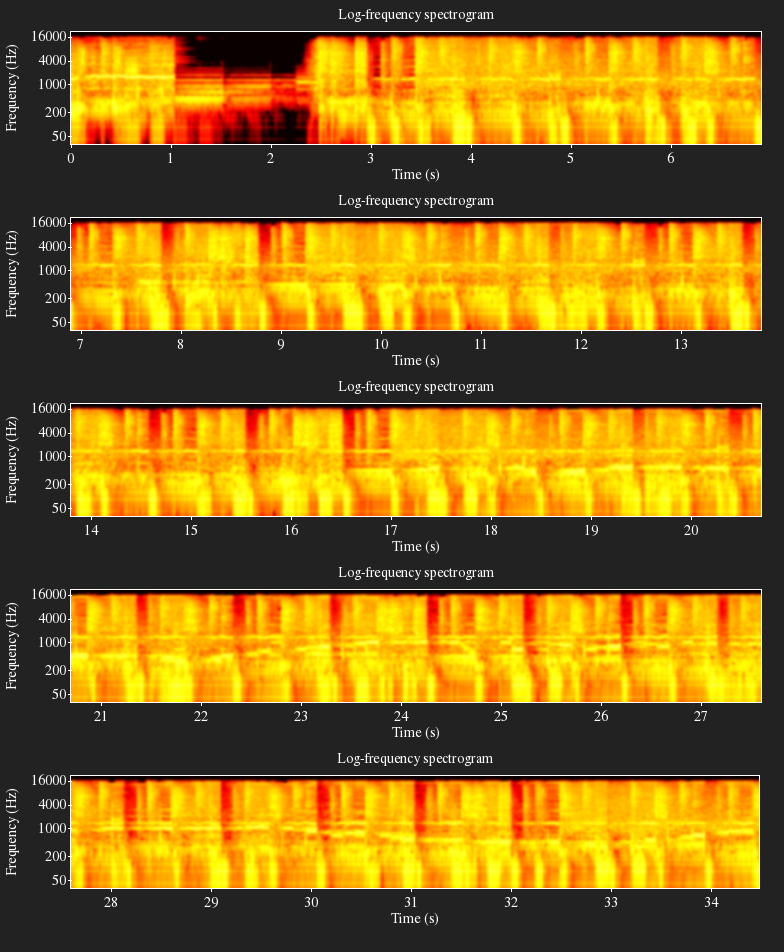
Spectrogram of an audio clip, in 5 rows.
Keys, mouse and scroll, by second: 0.2 scroll down 1, 0.5-15.1 shift+middle drag, 0.8 a, 3.1 KP_7, 5.5 e, 7.0 click, 7.8 click, 9.6 KP_7, 12.7 ctrl+r, 13.7 click, 14.6 scroll up 2, 15.1 ctrl+z, 16.2 g, 17.2 click, 17.5 ctrl+r, 18.2 click, 18.4 KP_7, 19.0-20.5 scroll down 2, 20.5-22.8 scroll down 1, 22.8 middle click, 23.2 3, 23.5-24.9 drag, 25.0-28.9 middle drag, 26.0 ctrl+click, 28.9 1, 29.2 click, 29.3 z, 29.5-29.8 scroll up 1, 30.0 g, 31.0 middle click, 31.2 scroll down 1, 31.3 middle click, 31.9 3, 31.9 click, 32.3 z, 32.5-33.3 middle drag, 33.3-33.8 scroll up 2, 33.8 middle click, 33.8 i, 34.3 click.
